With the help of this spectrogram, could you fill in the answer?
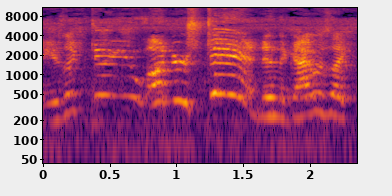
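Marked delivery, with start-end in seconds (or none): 0.3-1.7 much higher, slow demanding sergeant; stern drill sergeant. Retold or imitated. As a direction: drag it out, pressing hard. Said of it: "He kept repeating".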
